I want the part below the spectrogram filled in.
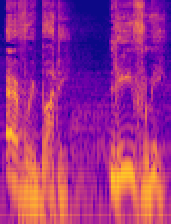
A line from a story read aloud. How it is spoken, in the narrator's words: he cried out to everyone who was standing nearby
